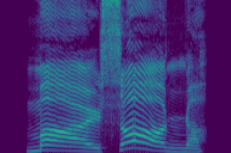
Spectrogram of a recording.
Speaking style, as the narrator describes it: he boomed

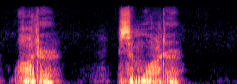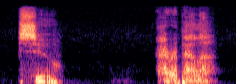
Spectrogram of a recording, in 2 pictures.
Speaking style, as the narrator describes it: he coughed to exhaustion again, saying still more feebly

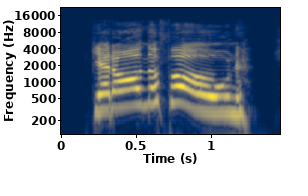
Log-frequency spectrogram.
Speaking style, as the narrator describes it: he shouted

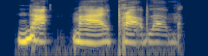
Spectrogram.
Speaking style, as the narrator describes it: the Plaxen growls back

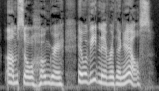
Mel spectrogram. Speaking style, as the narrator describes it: he replied mournfully

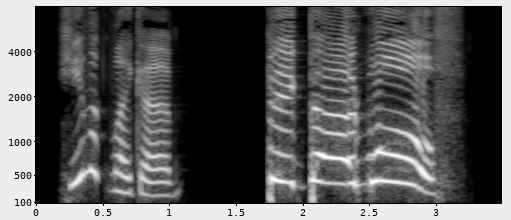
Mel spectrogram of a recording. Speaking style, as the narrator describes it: Henry cried out in a panic

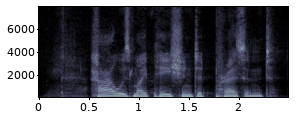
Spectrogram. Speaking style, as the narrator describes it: asked the physician

